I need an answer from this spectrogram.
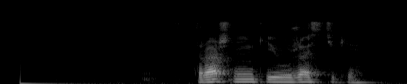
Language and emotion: Russian, neutral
